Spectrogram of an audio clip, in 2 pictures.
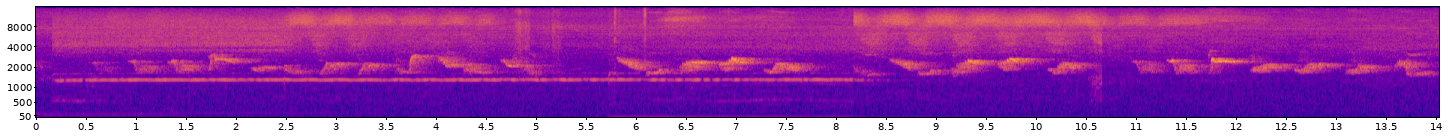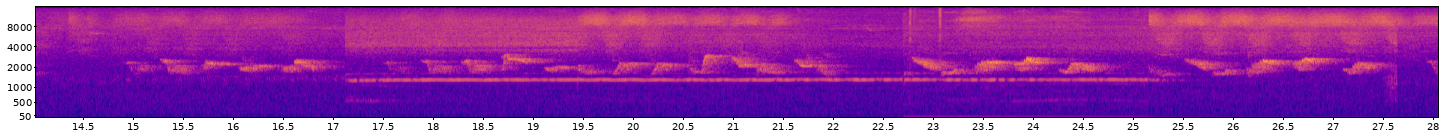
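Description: Songbirds chirping in quick, repeated runs of short calls. A long, steady, whistle-like tone is held for several seconds, twice, and a high hiss comes and goes. A classical guitar's last low note dies away in the first second or so.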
